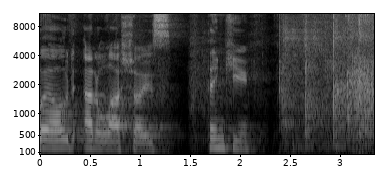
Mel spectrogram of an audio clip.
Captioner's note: applause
